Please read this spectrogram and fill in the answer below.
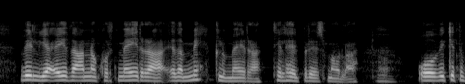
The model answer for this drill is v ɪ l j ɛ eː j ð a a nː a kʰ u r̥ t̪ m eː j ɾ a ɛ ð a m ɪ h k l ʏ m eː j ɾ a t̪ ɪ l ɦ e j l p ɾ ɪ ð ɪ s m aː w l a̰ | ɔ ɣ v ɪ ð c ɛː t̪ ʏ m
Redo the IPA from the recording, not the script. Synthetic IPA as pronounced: v ɪ l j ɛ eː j ð a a nː a kʰ ɔ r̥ t̪ m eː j ɾ a ɛ ð a m ɪ h k l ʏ m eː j ɾ a t̪ʰ ɪ l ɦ e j l p ɾ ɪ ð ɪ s m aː w l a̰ | ɔ ɣ v ɪ ð c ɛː t̪ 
